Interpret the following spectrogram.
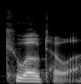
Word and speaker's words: Kuo-toa: I always forget how to spell Kuo-toa. It's like with a K. Yeah, I always spell it K-U-A instead of K-U-O. Because it's Kuo-toa.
